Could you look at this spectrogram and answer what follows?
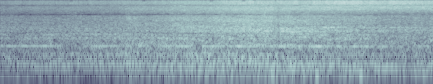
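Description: A train crossing at the outer approach to Mysore Junction gives a steady, loud rumble of rolling wagons with rhythmic wheel clatter and a faint whine throughout, no voices.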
